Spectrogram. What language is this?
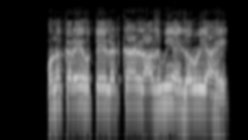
Sindhi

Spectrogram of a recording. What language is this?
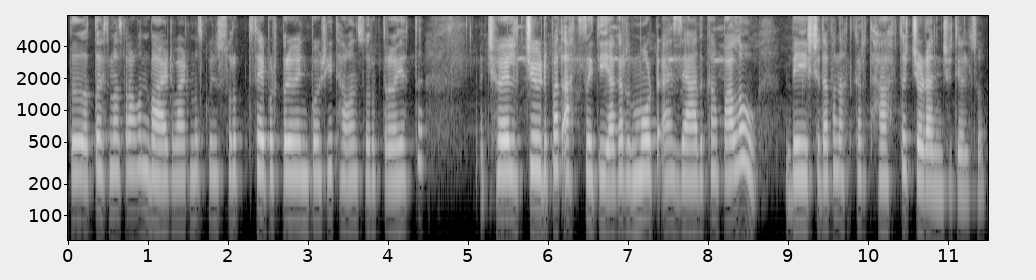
Kashmiri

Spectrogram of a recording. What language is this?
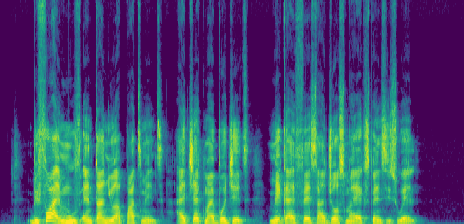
Nigerian Pidgin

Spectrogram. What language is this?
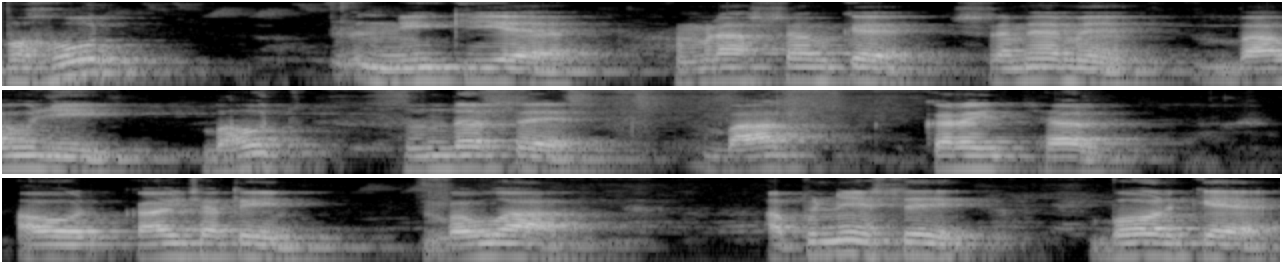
Maithili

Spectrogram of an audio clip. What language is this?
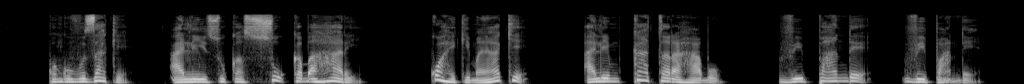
Swahili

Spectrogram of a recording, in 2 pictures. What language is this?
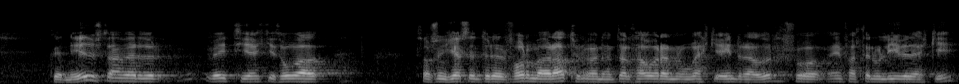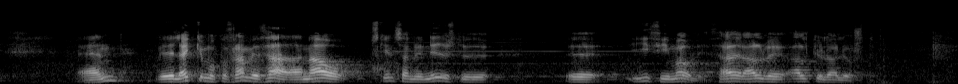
Icelandic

